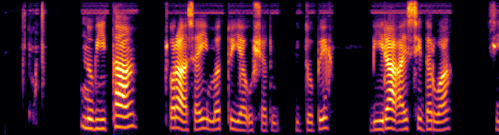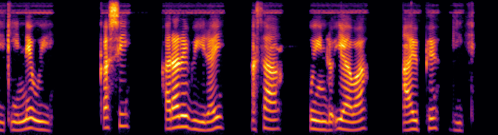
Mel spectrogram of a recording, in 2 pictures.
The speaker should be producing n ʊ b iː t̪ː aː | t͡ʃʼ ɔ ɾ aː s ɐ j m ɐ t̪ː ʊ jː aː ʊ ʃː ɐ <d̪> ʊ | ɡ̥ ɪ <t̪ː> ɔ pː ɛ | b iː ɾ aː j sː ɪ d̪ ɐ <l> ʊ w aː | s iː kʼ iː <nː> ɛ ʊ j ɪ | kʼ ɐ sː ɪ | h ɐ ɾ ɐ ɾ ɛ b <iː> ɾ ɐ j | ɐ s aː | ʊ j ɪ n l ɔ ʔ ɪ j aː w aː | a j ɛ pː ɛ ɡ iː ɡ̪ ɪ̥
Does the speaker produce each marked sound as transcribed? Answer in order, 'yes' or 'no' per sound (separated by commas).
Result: no, no, no, yes, yes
